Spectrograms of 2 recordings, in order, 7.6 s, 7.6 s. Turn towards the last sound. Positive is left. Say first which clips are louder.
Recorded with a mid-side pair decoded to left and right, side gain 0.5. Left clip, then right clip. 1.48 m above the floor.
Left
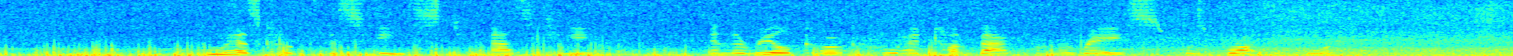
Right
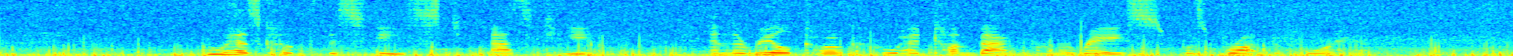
# right 5 dB
turn(degrees=-25)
